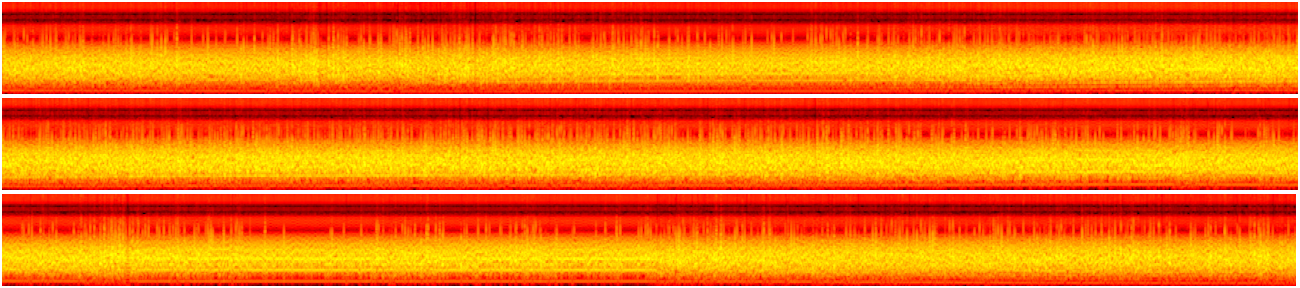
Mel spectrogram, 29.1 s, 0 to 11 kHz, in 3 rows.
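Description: Suzuki GSX-R1000 K7's inline-four engine running at speed on track, heard under heavy wind rush from a bike-mounted camera. The engine note dips at first, climbs slowly over several seconds, holds, then falls away near the end.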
